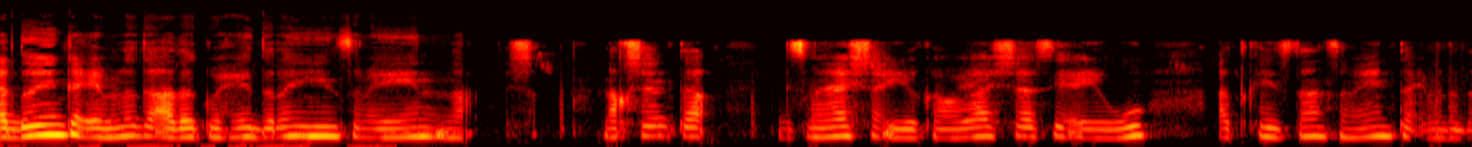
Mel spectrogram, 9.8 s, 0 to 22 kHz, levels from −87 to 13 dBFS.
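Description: At about 3.08 s the speech goes dull and a few dB quieter after a 20 ms gap, with nothing above 7.6 kHz and a faint new noise floor. That pattern points to the input likely switching to a poorer device for the rest of the clip.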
